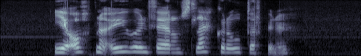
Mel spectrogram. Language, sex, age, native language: Icelandic, female, 20-29, Icelandic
